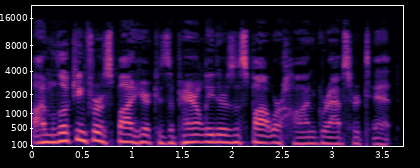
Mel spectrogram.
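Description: A man's voice: on the high side, brisk. A man co-hosting a podcast, chatting casually through a film commentary and swearing now and then. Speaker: podcast co-host.

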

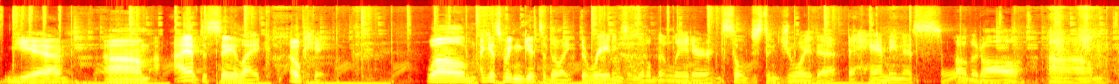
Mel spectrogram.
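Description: A man's voice: fairly low pitch, fairly even intonation, normal speed, fairly bright tone, faint music behind. A middle-aged man co-hosting a podcast, talking about old video games in a rambling, informal, amused way. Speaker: podcast host. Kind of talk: casual retro game review chat.

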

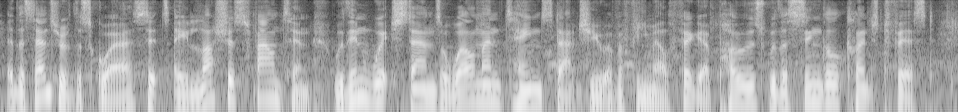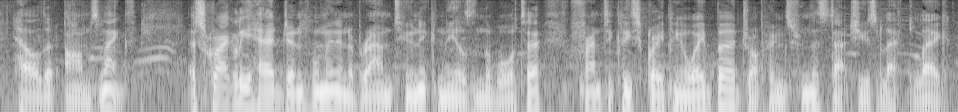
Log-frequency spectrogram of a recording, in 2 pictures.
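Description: Low-pitched man running a tabletop game. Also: lively intonation, fairly quick, slight background noise. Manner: wry, joking asides amid descriptive narration. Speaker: game master.

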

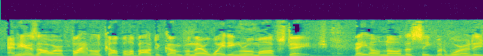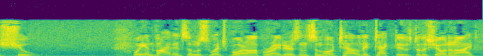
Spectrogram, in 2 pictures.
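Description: A man's voice: mid-range voice, very animated, a little fast, a bit bright. A man announcing on an old-time radio quiz show, presenting scores and contestants to the audience. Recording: dull old radio recording, faint noise.

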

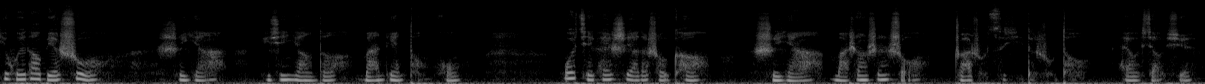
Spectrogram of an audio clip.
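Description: A woman narrating a story in a soft, steady whisper. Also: medium pitch, measured pace, slightly rough. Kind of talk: whispered audio story reading.

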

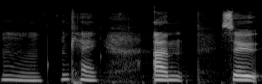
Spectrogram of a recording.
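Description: A woman hosting a podcast, introducing her guest and encouraging her with soft murmurs. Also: mid-range voice, steady tone, extremely slow. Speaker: podcast host. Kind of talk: podcast hosting, casual interview.

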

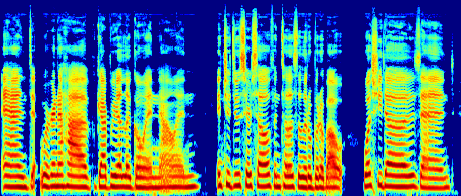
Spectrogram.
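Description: A woman's voice: mid-range voice, little pitch movement, normal speed, gravelly, darkish tone, smooth, dry recording, clean studio sound. A woman co-hosting a podcast, speaking steadily as she welcomes listeners and asks questions. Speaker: podcast co-host.

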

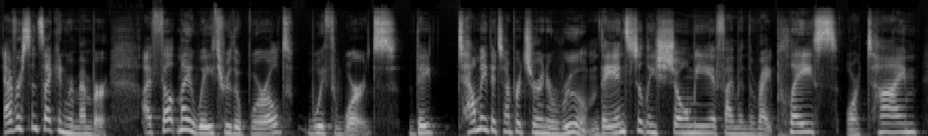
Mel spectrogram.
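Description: A middle-aged woman with a slight Canadian accent hosting a scripted solo podcast, enthusiastic and emphatic, slowing down on key words. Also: medium pitch, lively intonation. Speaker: podcast host.

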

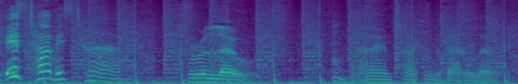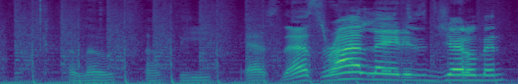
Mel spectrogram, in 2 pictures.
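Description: A man's voice: on the high side, huge pitch swings, takes it slowly, vocal fry, sharp tone, soft background music. A man co-hosting a comedy podcast, chatting casually with boisterous, goofy riffing. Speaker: podcast co-host.

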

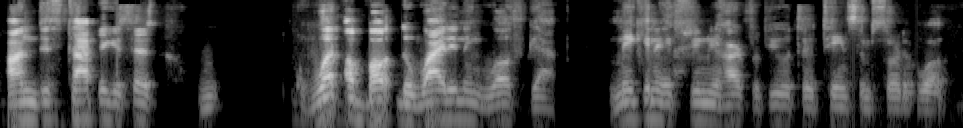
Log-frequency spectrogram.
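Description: Laid-back male host with a bright, middle-pitched voice, asks questions casually. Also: fairly even intonation, a little fast, poor audio. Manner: laid-back, calls his guest "brother" and "man". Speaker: podcast host asking questions. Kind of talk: casual interview chat.

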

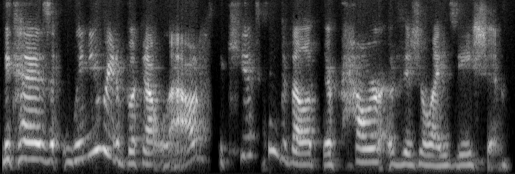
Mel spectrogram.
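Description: A woman's voice: fairly high pitch, lively intonation, normal speed, dull audio. A middle-aged American woman giving casual podcast advice in a chatty, explanatory way, often checking in with the listener. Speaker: podcast host giving homeschool tips.

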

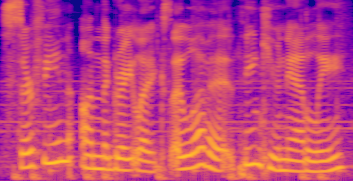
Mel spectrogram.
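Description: A woman hosting a podcast, hoarse from a cold, reading an upbeat, grateful intro. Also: mid-range voice, expressive, moderate pace, darkish tone, faint music behind. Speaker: podcast host.

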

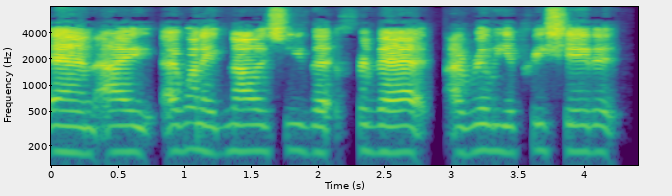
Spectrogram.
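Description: A woman with a slightly low voice speaks as a podcast host, chatting with a guest. Her manner is effusive and full of appreciation, in a conversational interviewing style. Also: monotone, normal speed, pushed and bright, rough recording.

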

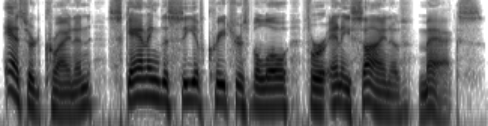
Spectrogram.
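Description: A man reading a children's audiobook story as a scripted, expressive narrator. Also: medium pitch, measured pace, no echo, studio quality.

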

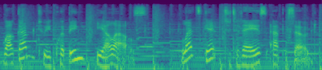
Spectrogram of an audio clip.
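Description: A woman's voice: medium pitch, sing-song, measured pace, over music. A woman hosting an education podcast, reading a scripted intro in an upbeat, promotional way. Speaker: podcast host.

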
